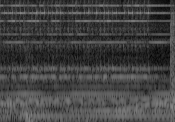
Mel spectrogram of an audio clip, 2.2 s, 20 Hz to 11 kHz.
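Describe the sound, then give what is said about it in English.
A telephone rings steadily at 11:30 at night, its bright electronic tones sustained throughout the short stretch, clear with no one speaking over it. “And I answered the phone, and it was a young woman.”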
